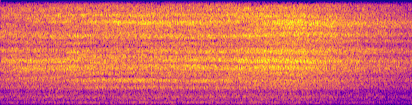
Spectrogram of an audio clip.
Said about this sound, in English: all of our customers have the opportunity to personalize those with an engraved nameplate right here. We make the nameplates, we send it out to our dealers, and just another added touch that Walsh offers to our customers. And so this is the machine that does it.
